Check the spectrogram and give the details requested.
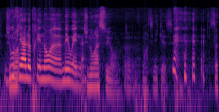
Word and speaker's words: Mewen: On va dire bonjour à notre invité, c'est Mewen. Mewen, c'est ça. J'ai bien prononcé. Bonjour, oui, Mewen. J'ai bien dit. Exactement, c'est ça, Mewen.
